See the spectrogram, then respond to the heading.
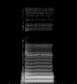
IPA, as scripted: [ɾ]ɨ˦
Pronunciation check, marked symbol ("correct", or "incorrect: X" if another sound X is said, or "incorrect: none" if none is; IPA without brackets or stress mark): correct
